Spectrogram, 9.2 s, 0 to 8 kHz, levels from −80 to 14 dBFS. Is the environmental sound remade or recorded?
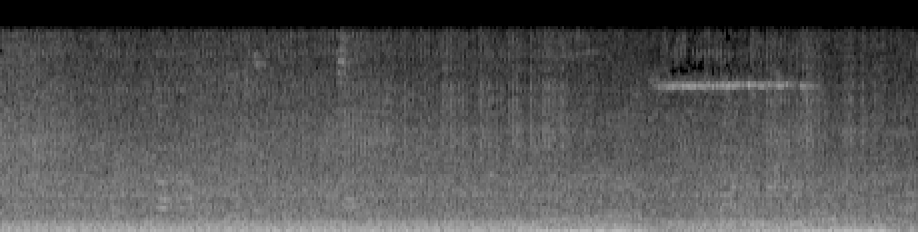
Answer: recorded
